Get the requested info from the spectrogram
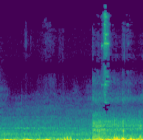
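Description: Wind buffeting the microphone outdoors: a low, uneven rumble with a faint hiss above it.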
